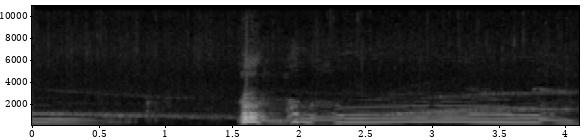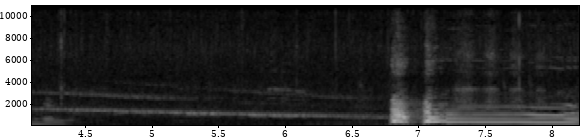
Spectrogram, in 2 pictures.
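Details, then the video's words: A dog howls along with an ambulance siren. The siren's long falling sweep is interrupted by harsh bursts, then a sustained mid-pitched howl holds for about two seconds before dropping away. The siren sweeps on between the howls. "Dog talks to Ambulance"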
